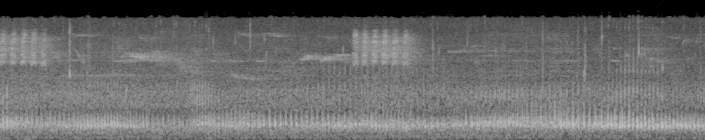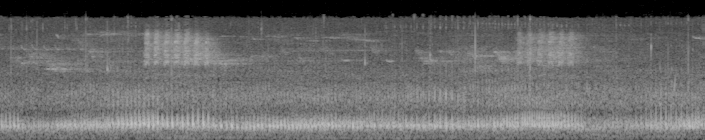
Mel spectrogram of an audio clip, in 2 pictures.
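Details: A chorus of common frogs at a spawning site in Sunnersta, Uppsala, Sweden, recorded just above the water surface, makes a steady, soft purring drone of low grunting croaks, mating calls given to attract partners.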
